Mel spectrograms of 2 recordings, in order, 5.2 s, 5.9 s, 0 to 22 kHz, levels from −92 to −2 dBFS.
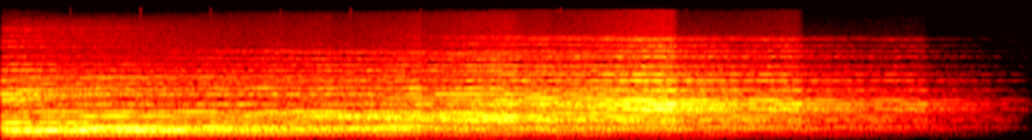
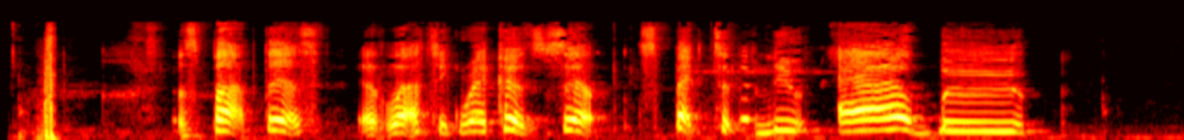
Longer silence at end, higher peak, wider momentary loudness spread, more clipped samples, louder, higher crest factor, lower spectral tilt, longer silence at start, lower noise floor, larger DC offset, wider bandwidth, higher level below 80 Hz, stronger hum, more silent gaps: second, 0.45 s vs 0.8 s; about the same, -6 dBFS vs -4 dBFS; first, 15 LU vs 12 LU; neither; about the same, -22 LUFS vs -22 LUFS; about the same, 18 dB vs 18 dB; about the same, -3.5 dB/octave vs -4 dB/octave; second, 0 s vs 0.2 s; second, -52 dBFS vs -60 dBFS; neither; first, 16 kHz vs 11.5 kHz; second, -68 dBFS vs -50 dBFS; neither; neither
